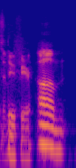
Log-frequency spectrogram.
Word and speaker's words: Thufir: And there's this whole thing where Thufir, I don't know how to pronounce any of these names. – It's Thufir.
